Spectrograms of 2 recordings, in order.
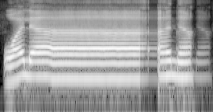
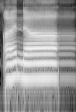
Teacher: آپ نے یہاں پہ نون الف زبر نہ نہیں پڑھنا، بلکہ نون زبر نہ پڑھنا ہے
